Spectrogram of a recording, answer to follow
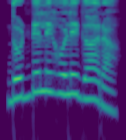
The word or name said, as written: ದೊಡ್ಡೆಲೆಹೊಳೆಗಾರ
